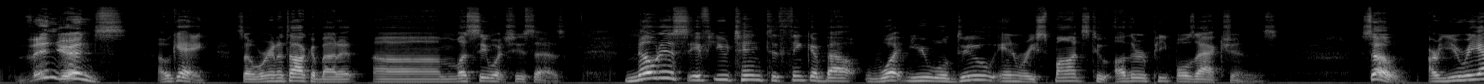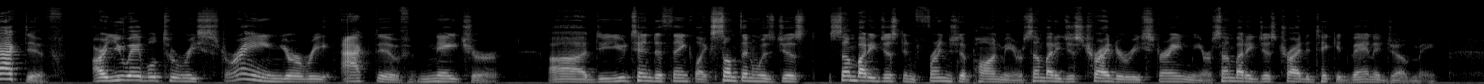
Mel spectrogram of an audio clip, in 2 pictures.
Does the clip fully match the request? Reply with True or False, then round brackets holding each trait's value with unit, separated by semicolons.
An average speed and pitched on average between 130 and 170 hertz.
True (150 wpm; 140 Hz)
